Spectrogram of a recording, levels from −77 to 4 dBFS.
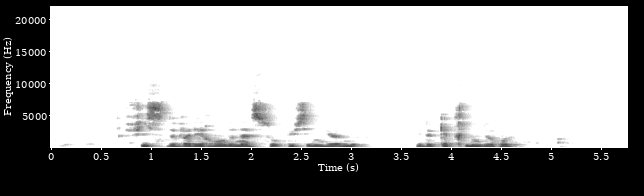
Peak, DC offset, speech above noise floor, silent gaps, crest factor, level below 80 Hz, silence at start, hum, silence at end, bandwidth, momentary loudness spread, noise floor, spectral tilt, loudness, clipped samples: -12 dBFS; under 0.1%; 51 dB; none; 16 dB; -72 dBFS; 0.75 s; none; 1.1 s; 7.4 kHz; 9 LU; -77 dBFS; -5 dB/octave; -27 LUFS; under 0.1%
